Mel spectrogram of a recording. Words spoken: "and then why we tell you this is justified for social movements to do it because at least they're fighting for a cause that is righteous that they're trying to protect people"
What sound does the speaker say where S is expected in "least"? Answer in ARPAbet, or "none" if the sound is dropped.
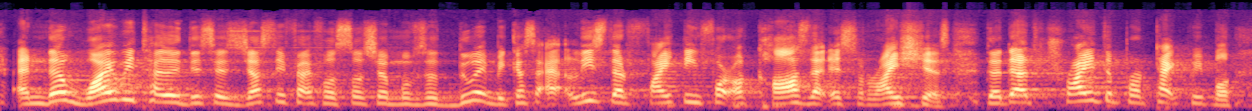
S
